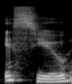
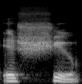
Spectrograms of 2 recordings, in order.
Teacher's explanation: uh we don't say isu in american english we say ishu · the s sound my tongue is more forward with the tip down the sh you have to pull the tongue back a little bit and you may also round your lips a little bit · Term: sh sound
